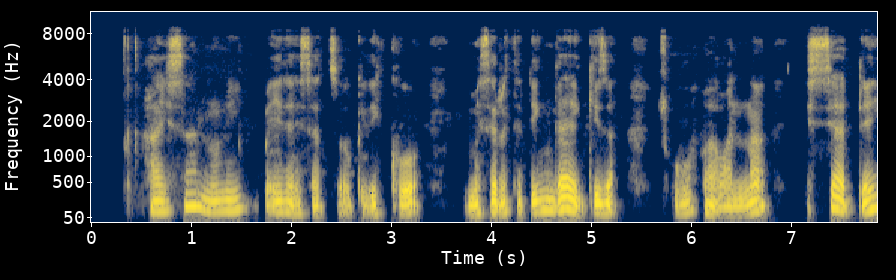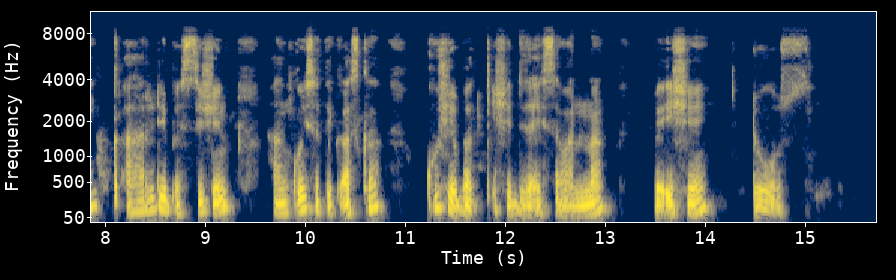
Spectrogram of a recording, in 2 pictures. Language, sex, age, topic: Gamo, male, 18-24, government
